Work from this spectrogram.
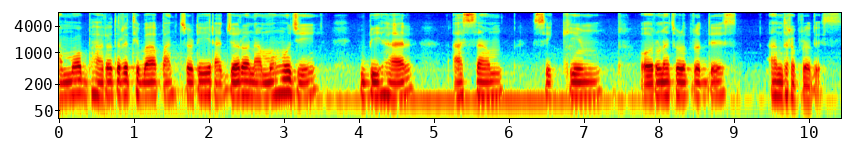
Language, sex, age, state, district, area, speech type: Odia, male, 30-45, Odisha, Kandhamal, rural, spontaneous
